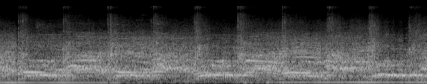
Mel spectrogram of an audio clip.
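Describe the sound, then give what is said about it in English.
Ukrainian boxing team supporters cheer at the end of a bout in the hub in Castlereagh: a loud, continuous crowd roar with shouts, pulsing at a rough regular beat. “The crowd and the noise you hear is that, in fact, of the Ukrainian team and their supporters.”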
